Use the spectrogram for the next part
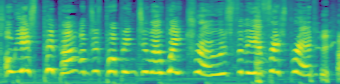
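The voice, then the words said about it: Put-on posh English accent. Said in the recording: “Can you do an impression of a posh person?”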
